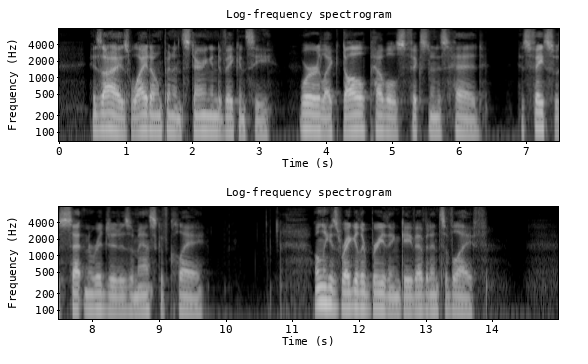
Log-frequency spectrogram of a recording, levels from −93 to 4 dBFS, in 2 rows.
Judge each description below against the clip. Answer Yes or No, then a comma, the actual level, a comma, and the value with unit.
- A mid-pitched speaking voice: No, very low, 95 Hz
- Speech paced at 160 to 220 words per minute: No, average, 140 wpm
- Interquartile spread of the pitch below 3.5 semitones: Yes, average, 2.8 semitones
